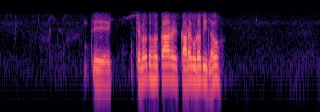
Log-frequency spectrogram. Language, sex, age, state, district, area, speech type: Dogri, male, 18-30, Jammu and Kashmir, Samba, urban, conversation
